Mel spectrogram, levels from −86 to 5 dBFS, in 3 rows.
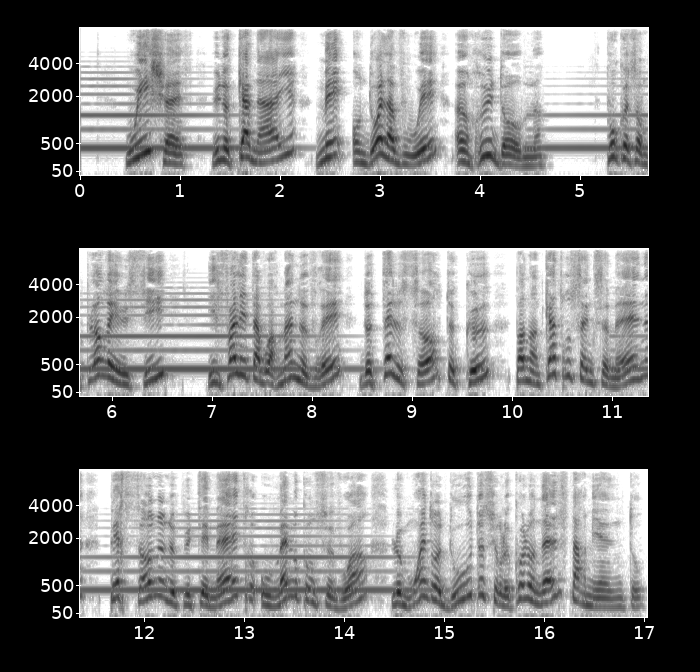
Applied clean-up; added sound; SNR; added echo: none; Wind instrument, woodwind instrument; 12 dB; none.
